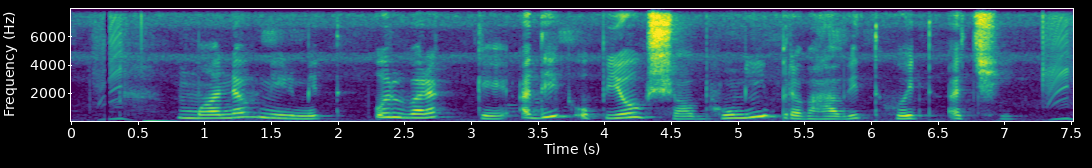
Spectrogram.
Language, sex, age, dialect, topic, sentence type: Maithili, female, 18-24, Southern/Standard, agriculture, statement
